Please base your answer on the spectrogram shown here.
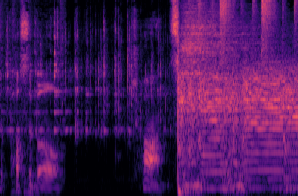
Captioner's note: bottle clinks; upbeat rock music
